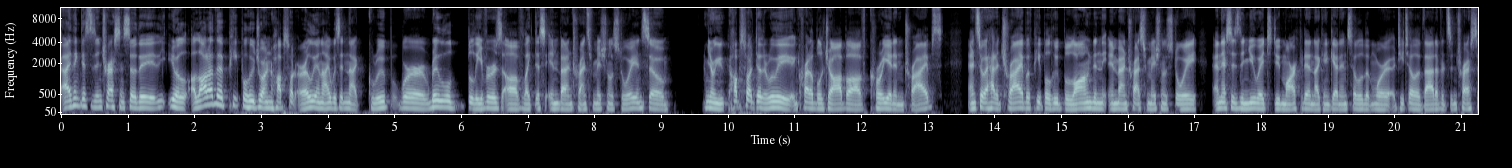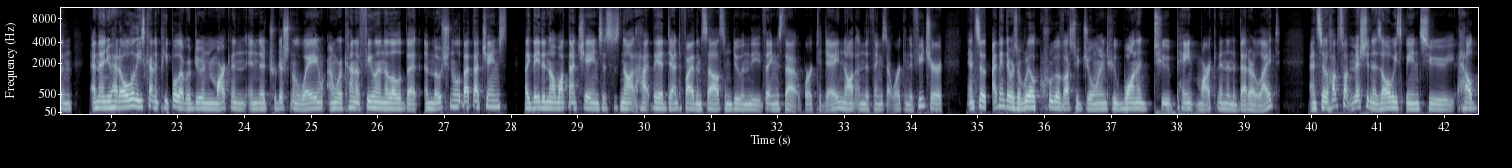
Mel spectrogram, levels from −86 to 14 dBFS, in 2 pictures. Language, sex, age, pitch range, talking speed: English, male, 20-39, 115-140 Hz, 250 wpm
